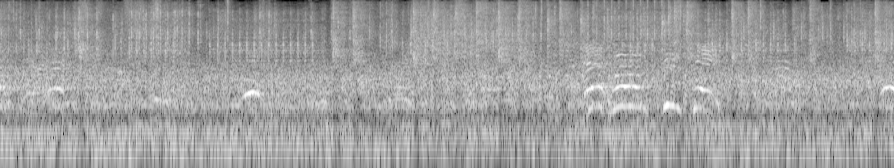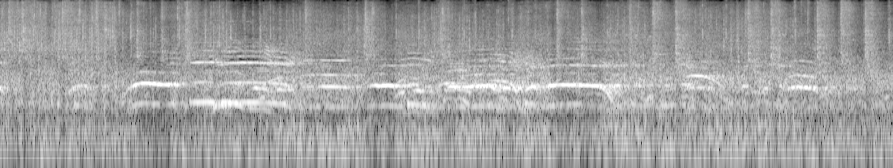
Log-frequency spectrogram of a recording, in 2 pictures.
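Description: Airsoft guns fire rapid clicking shots outdoors.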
